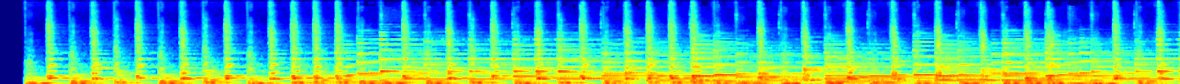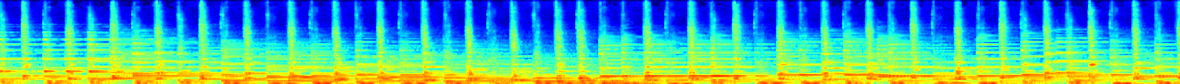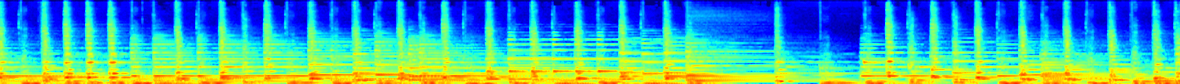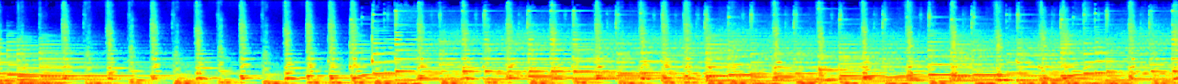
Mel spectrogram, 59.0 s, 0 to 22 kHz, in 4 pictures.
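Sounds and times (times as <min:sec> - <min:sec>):
violin pizzicato background music: 0:00.3 - 0:58.9.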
